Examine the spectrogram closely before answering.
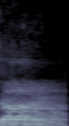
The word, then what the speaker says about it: dyne: Scientist के नाम पे नहीं रखे बल्कि एक नया वर्ड लिया गया, डैन, DYNE, डैन, ये यूनिट रखा गया। उसका सिंबल नहीं है, उसको आपको पूरी स्पेलिंग में लिखना पड़ेगा।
